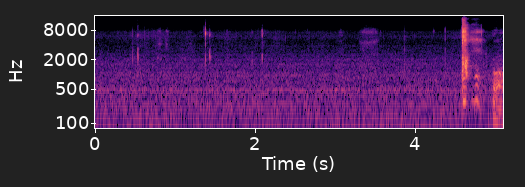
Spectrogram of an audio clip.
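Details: 3-week-old baby girl in a quiet room: a brief sharp burst then a softer second sound, arms moving wildly afterward; newborn sneeze.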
